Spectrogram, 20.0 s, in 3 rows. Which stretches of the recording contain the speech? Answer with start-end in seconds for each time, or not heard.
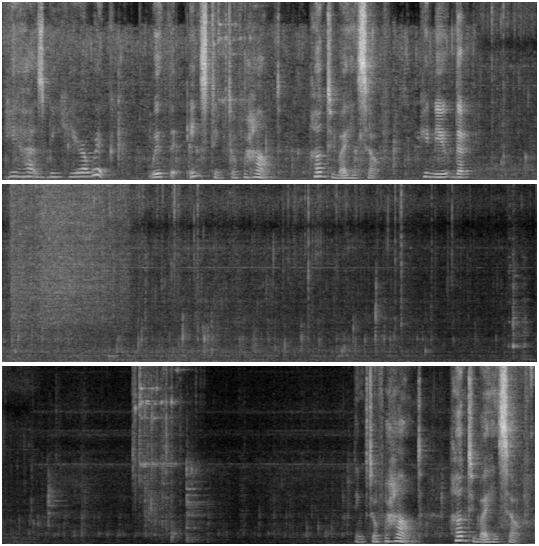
0.0-5.8, 17.8-19.9.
